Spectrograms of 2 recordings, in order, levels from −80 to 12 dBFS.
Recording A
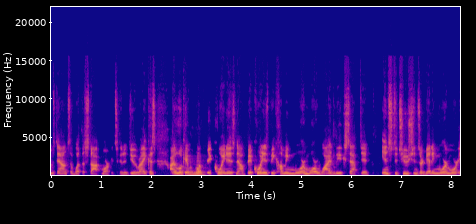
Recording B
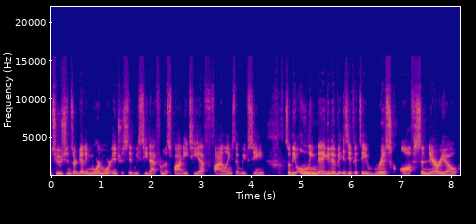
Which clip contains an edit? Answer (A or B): B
